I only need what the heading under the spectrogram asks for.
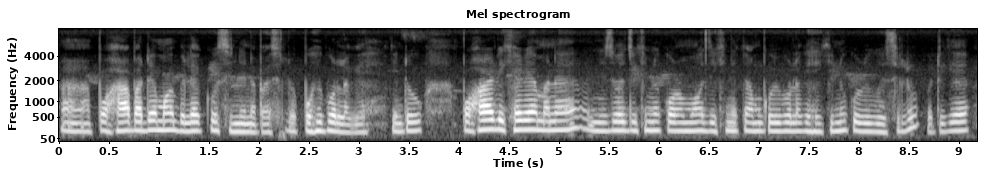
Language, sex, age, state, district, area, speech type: Assamese, female, 45-60, Assam, Dhemaji, urban, spontaneous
